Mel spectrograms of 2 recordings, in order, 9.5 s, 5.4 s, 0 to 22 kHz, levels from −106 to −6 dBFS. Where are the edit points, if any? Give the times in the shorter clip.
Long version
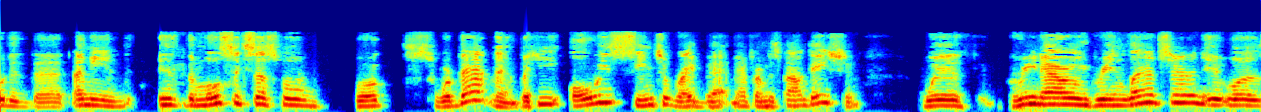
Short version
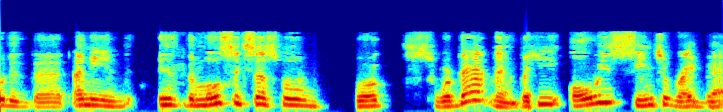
none

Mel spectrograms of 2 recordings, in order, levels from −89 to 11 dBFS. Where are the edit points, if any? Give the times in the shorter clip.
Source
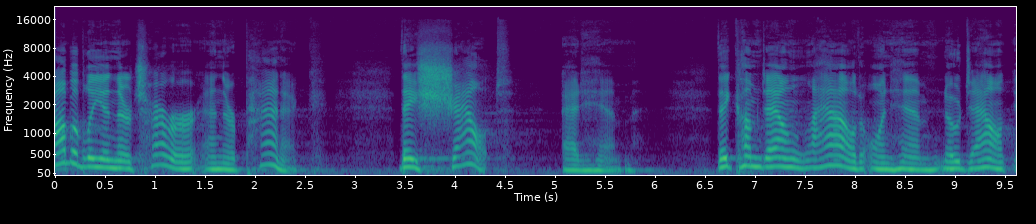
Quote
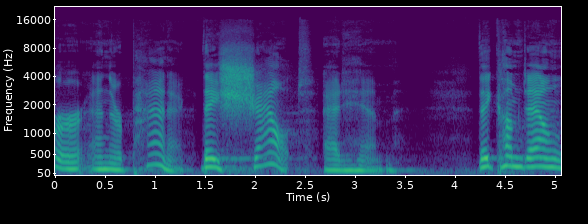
0:01.4
0:02.6

